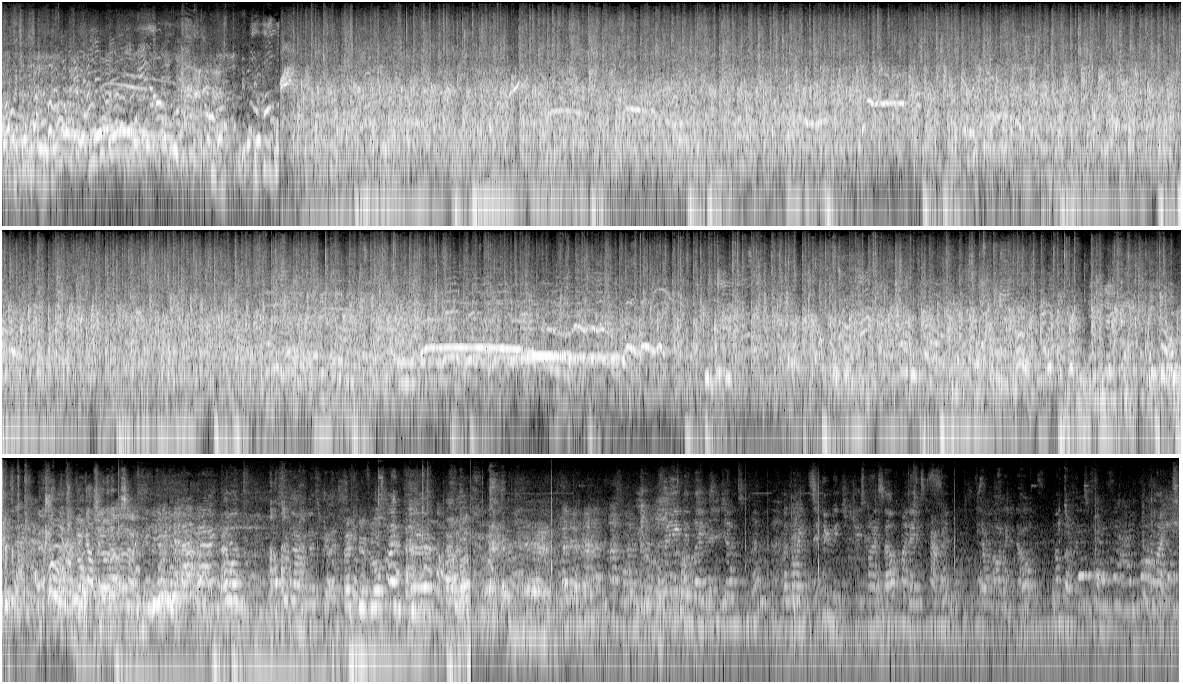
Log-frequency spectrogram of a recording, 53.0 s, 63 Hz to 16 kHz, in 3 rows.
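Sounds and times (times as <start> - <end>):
crowd clapping: 0.0 - 3.3, 4.0 - 37.4
people applauding: 0.0 - 3.3, 4.0 - 37.4
people cheering: 0.0 - 36.6
people laughing and chattering: 0.0 - 53.0.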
